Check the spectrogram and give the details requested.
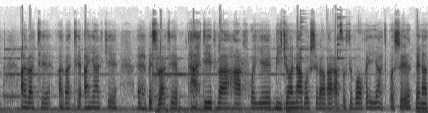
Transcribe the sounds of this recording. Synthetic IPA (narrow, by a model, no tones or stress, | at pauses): ʔælbæt̪ʰːeælbæt̪ʰːeʔæɟæɾcʰe̞ | be̞suːɾæt̪ʰet̪ʰæhd̪̥iːd̪væɦæɾfhɒːjebiːd͡ʒɒːnæbɒːʃe̞vææɾʔæ̰sɒːse̞vɒːɣe̞ijːæt̪ʰbɒ̰ːʃe̞b̥e̞næ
